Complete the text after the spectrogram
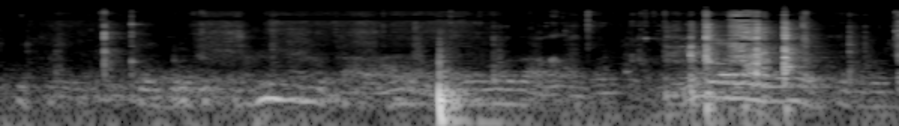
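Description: Fingers clink against a ceramic bowl.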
